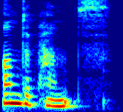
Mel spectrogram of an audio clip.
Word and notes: underpants: British English

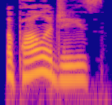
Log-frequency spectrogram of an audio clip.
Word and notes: apologies: British English

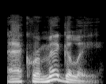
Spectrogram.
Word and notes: acromegaly: British English

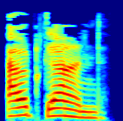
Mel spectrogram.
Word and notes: outgunned: British English

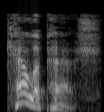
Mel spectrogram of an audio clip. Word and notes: calipash: British English

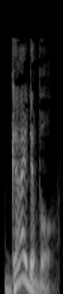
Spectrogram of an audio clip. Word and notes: guidable: British English

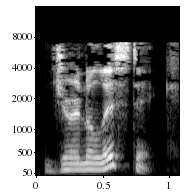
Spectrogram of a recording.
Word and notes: journalistic: British English

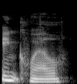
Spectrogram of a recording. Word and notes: inkwell: British English

